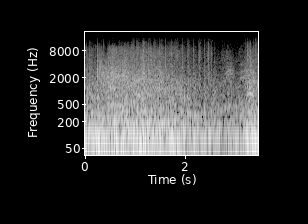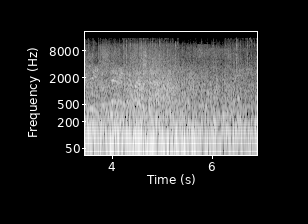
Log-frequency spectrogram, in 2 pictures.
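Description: Constant, dense gunfire and explosions in the video game Call of Duty: Black Ops, during a Vietnam escape mission, with rapid overlapping shots that briefly thin out before surging loud again.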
